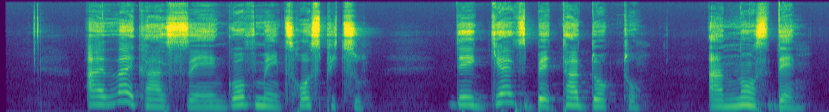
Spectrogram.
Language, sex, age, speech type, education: Nigerian Pidgin, female, 30-45, spontaneous, tertiary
